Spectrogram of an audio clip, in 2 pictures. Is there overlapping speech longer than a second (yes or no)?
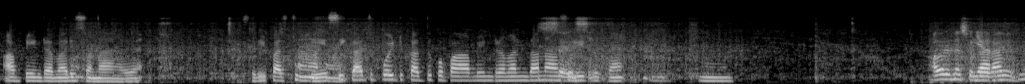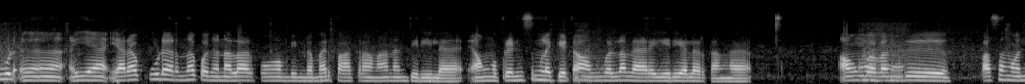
no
